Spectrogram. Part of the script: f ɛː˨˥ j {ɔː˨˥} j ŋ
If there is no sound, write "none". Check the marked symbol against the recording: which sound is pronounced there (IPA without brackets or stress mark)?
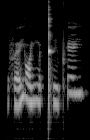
ɔː˨˧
